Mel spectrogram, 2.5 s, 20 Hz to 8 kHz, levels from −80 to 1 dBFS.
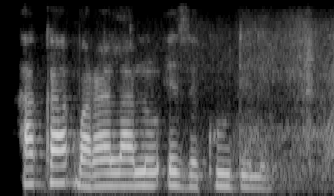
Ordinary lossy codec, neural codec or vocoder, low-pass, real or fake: Opus, 32 kbps; none; 7.2 kHz; real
